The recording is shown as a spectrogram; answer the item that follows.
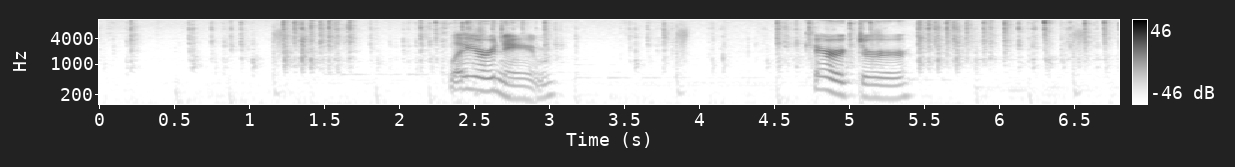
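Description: Light clicking taps on a computer keyboard, typed with freshly done nails, in uneven bursts close to the mic. A voice speaks briefly over the typing twice.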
